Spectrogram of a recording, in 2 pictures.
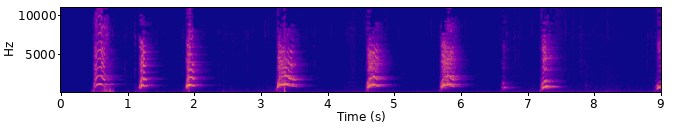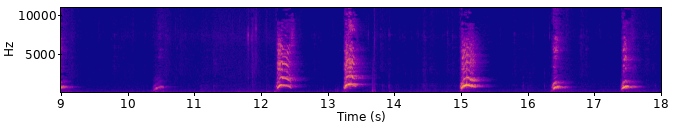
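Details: Red fox (Vulpes vulpes), bark.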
